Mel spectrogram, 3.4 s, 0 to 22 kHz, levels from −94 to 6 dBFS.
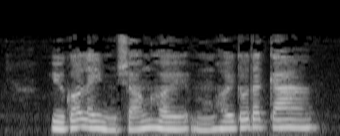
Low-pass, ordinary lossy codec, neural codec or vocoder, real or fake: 10.8 kHz; MP3, 32 kbps; vocoder, 44.1 kHz, 128 mel bands, Pupu-Vocoder; fake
